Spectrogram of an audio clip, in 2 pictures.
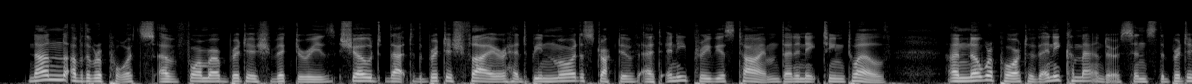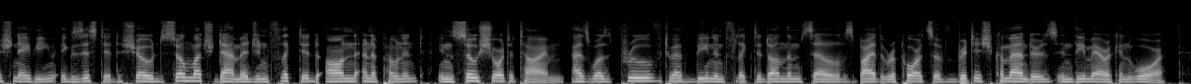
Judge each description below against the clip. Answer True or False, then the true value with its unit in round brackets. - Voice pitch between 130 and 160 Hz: True (135 Hz)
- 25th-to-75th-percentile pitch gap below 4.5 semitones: True (2.6 semitones)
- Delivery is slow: False (170 wpm)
